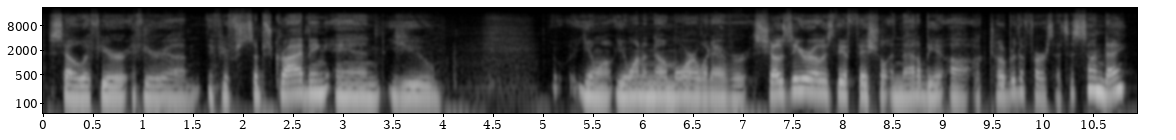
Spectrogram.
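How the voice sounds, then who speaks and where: A middle-aged man with a somewhat high voice talks to his livestream viewers in a loose, rambling way, circling back over his words. He sounds earnest and a little preacherly. The sound is dry and close to the mic. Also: steady tone, moderate pace, no room sound. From North Georgia, US South. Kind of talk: casual livestream talk to viewers.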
